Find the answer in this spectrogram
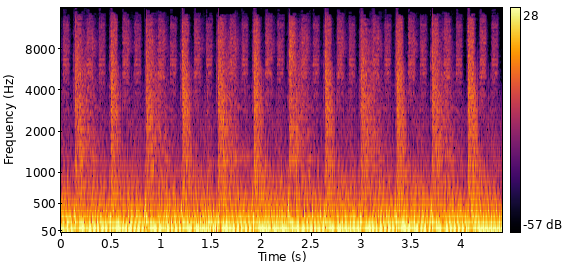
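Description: Fast tekno music: a kick drum about four times a second, its pitch dropping on each hit, over a steady low drone.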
